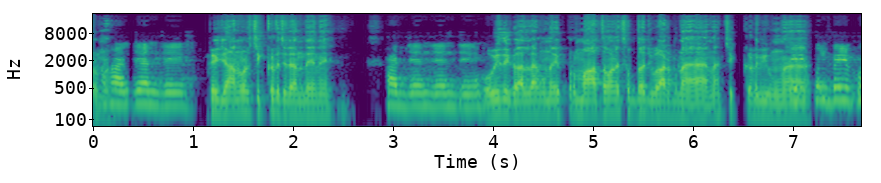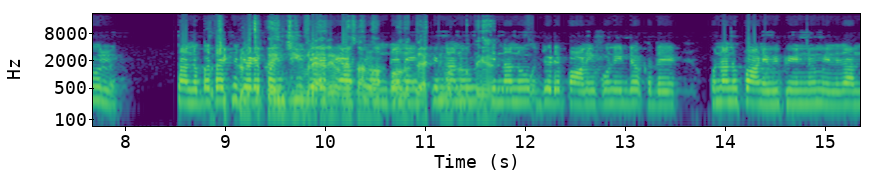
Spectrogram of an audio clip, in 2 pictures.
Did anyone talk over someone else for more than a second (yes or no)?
yes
